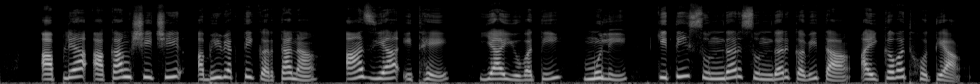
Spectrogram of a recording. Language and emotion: Marathi, neutral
